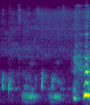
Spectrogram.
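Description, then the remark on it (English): A drink being poured into a glass: a short run of gurgling glugs that ends in a brighter, louder splash as the liquid fills. No one speaks. “Wait till my drink gets to pour. Let my drink pour before I tell the story.”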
